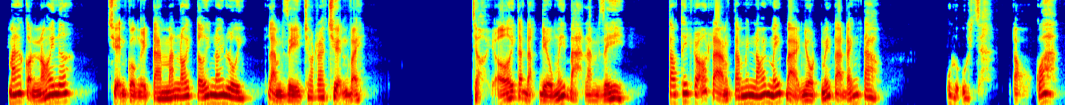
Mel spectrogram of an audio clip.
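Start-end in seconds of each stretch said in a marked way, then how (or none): 0.1-4.8 high, loud, quick reproach; exasperated scolding. A narrator's reading. Daughter reproaching her mother about gossip, exasperated. 8.9-14.1 put-on high old woman's voice wincing in pain; protesting old mother. A narrator's reading. Bruised mother defending herself to her daughter, wincing.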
